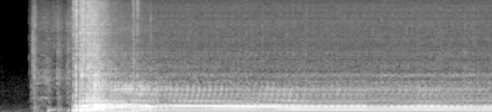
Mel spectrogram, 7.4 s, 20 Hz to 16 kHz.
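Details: Toyota 1NZ-FE that would not idle on its own, started after checking the idle air control valve and a throttle-body port: short crank, brief flare, then it settles into a steady, even low idle that holds by itself.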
